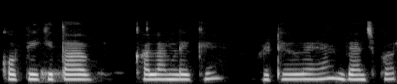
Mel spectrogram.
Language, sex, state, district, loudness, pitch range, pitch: Hindi, female, Chhattisgarh, Raigarh, -18 LUFS, 230-250 Hz, 235 Hz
